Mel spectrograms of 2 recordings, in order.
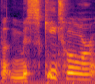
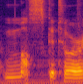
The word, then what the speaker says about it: Mosquitor: We have Mosquitor, or Muscator if you like me, and trying to piss somebody off by saying his name wrong.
